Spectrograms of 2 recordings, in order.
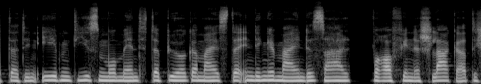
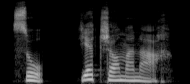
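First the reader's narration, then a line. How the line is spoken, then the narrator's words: Firm voice. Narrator (German): sagt Erik mit fester Stimme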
